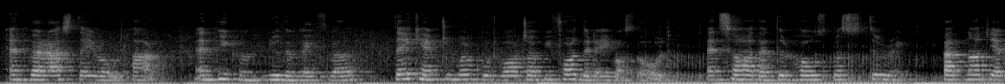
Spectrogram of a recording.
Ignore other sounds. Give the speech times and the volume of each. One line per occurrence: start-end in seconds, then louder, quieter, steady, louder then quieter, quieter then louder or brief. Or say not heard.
0.1-10.0 steady.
